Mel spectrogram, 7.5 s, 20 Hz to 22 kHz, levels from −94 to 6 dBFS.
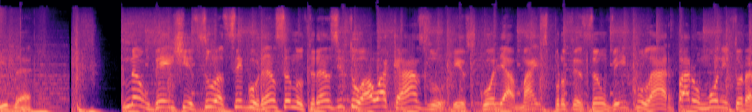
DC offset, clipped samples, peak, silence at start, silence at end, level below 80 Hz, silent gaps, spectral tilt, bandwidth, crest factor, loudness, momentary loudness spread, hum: under 0.1%; under 0.1%; -6 dBFS; 0 s; 0 s; -28 dBFS; none; -4.5 dB/octave; 17 kHz; 12 dB; -18 LUFS; 5 LU; none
